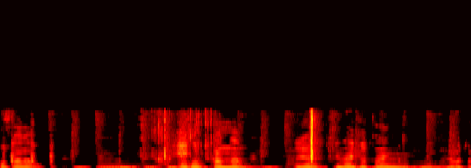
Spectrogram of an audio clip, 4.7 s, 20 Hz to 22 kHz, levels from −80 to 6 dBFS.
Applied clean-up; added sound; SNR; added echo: classical method Wiener filter.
